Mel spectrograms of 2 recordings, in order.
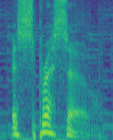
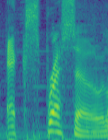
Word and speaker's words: espresso: But espresso. A lot of people add an X and say espresso, like a really fast coffee is an espresso. But there's no X in it.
